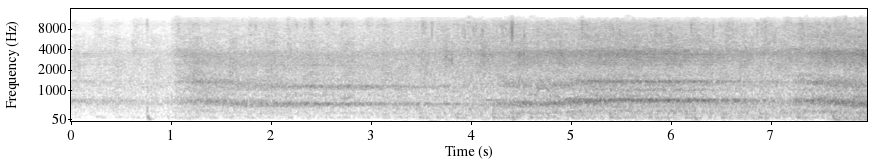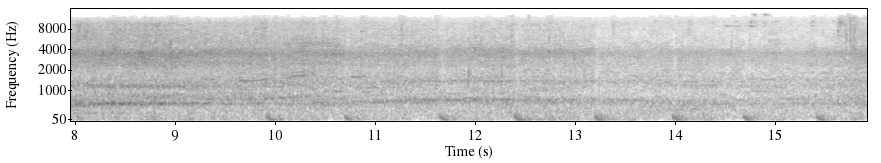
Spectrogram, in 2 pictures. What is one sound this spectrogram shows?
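A large stadium crowd roars and chants steadily outdoors.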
